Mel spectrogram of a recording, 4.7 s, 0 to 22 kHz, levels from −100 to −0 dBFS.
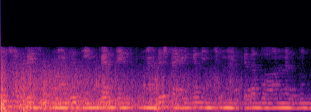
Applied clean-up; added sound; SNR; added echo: none; Thunder; 3 dB; reverberation time 0.7 s.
